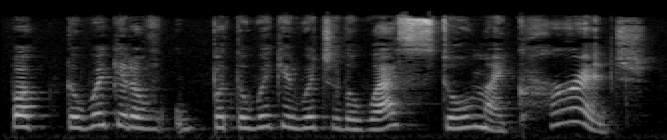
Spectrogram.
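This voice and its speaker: A woman doing a cowardly lion, meek, sheepish, gentle, storybook animal, fairly high voice. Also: a little slow, husky.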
